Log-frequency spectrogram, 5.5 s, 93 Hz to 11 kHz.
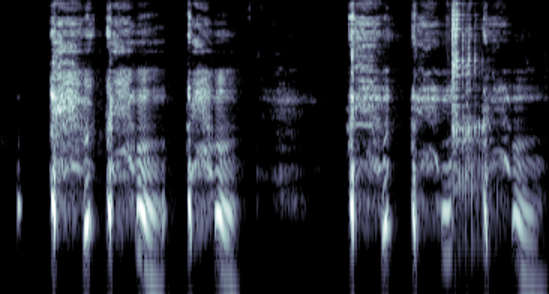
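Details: Productive cough from an adult with cystic fibrosis and lung function of 46%, during a back and biceps weight workout, winded and panting for air.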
